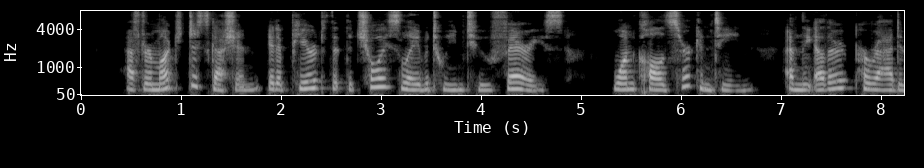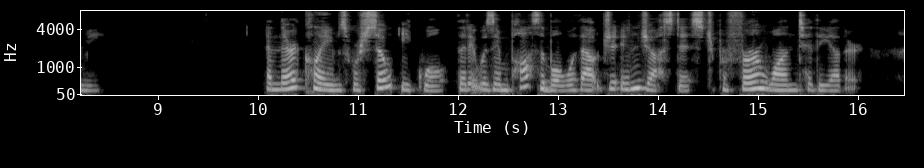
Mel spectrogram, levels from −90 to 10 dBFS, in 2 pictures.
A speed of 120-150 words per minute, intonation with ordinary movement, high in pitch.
Yes: slow, 135 wpm; average, 3.6 semitones; high, 205 Hz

